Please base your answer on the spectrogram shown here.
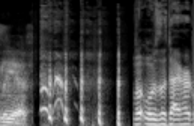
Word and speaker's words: Liev: I think it went Lou Schreiber. Is that what you said? Lou Schreiber? No. Liev. Yeah, Liev Schreiber.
